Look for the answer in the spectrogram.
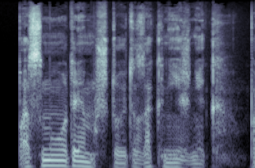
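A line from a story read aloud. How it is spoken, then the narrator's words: Fat man's grumble. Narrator (Russian): проворчал толстяк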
